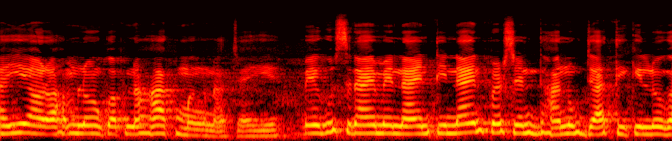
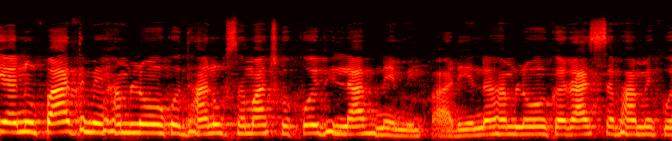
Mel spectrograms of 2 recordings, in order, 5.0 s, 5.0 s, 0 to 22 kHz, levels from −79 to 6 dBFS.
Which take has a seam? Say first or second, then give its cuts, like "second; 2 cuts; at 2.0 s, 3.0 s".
first; 1 cut; at 2.3 s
